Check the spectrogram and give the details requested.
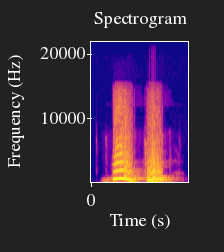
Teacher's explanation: Saiu pelas fossas nasais, então, muito, tá? É nasal. Tá? É um ditongo nasal.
